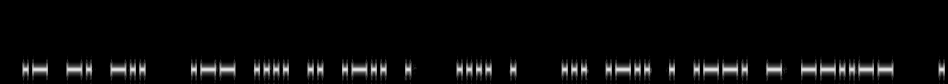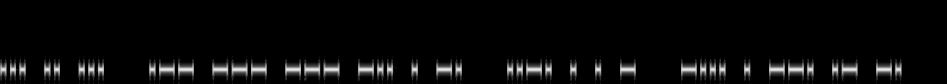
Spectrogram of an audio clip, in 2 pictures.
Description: Morse code, heard as a keyed tone, about 25 wpm, spaced as for 22 wpm, 700 Hz. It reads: AND WHILE HE SLEPT, HIS WOODEN FEET BEGAN
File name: Pinocchio / Pinocchio ch6 18 25 ik1hge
